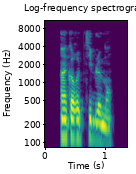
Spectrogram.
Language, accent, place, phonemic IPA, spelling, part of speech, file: French, France, Lyon, /ɛ̃.kɔ.ʁyp.ti.blə.mɑ̃/, incorruptiblement, adverb, LL-Q150 (fra)-incorruptiblement.wav
- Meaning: incorruptibly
